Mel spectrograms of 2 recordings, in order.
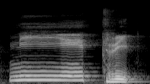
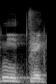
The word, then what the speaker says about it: niedrig: Kalau tadi kan EI, sekarang IE itu dibacanya I. Kayak contoh ini. Nih. Kalau kita Indonesia bacanya Niedrig. Niedrig. Tapi kalau kita baca di Jerman kan kita pakai I. Jadi Niedrig, bukan Niedrig, tapi Niedrig. Jadi kayak E-nya nggak dibaca gitu loh.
